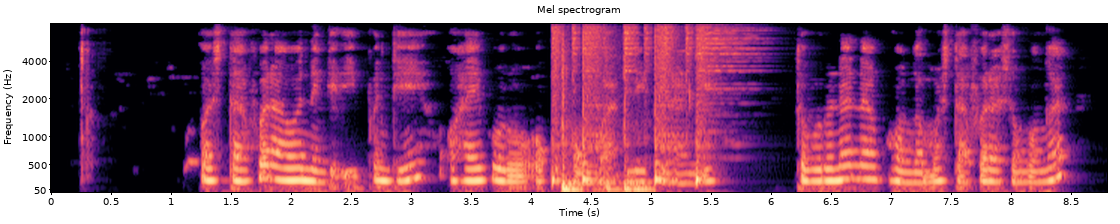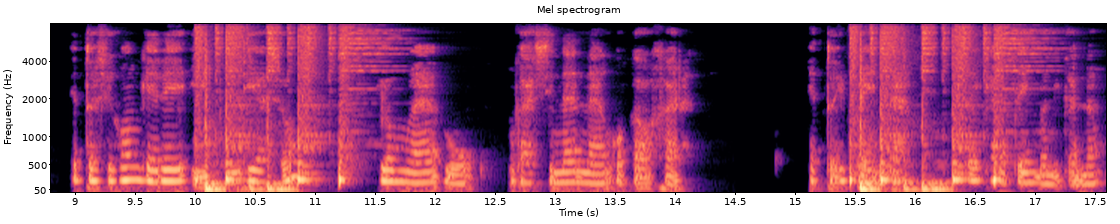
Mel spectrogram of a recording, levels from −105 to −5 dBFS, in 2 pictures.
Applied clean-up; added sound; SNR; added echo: classical method WPE with log-MMSE.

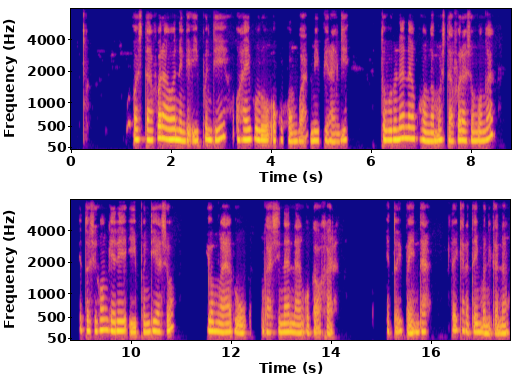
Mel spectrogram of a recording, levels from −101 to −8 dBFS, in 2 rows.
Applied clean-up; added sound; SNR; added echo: none; none; none; none.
